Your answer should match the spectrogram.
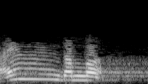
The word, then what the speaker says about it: عند: مرققة جات لي الدال جنب لفظ الجلاله ممكن تغلط وتقول لي عند الله عند ضا ضا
